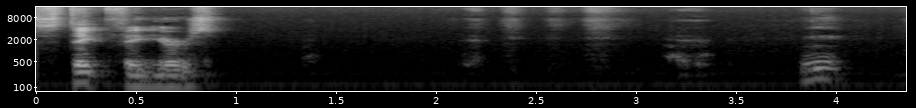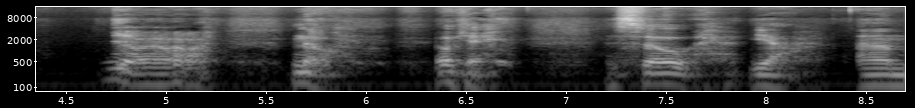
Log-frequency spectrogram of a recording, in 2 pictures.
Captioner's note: grunting and struggling noises are audible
